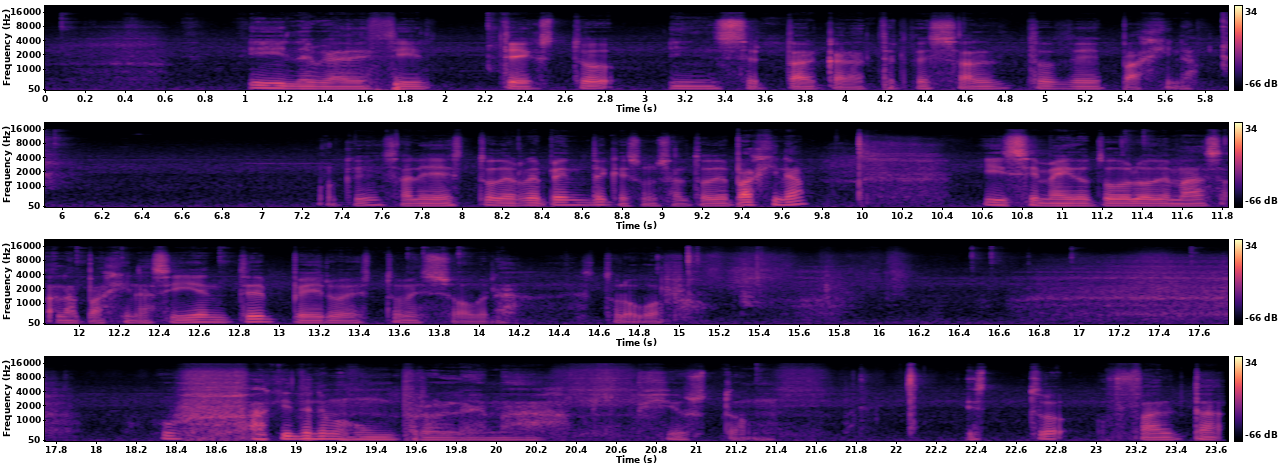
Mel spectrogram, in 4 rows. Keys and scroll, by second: 11.8 space, 15.2 BackSpace, 17.0 space, 18.9 space.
